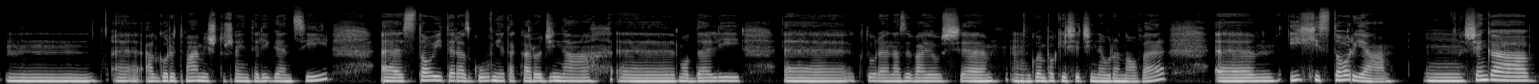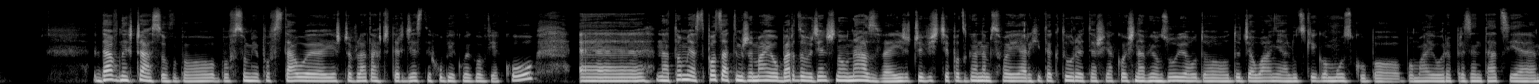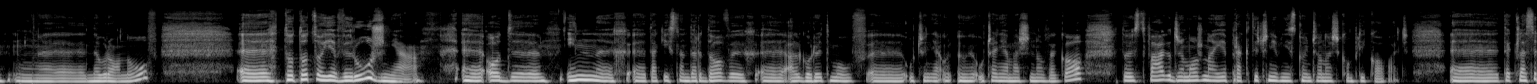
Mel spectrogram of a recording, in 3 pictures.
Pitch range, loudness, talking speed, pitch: 155-175 Hz, -20 LUFS, 120 wpm, 160 Hz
